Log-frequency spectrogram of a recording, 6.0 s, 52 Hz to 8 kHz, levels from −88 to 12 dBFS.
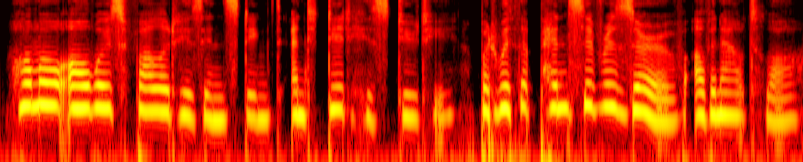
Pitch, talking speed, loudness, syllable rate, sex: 240 Hz, 170 wpm, -19 LUFS, 4.9 syllables/s, female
